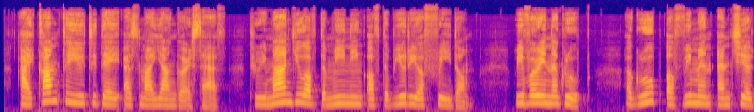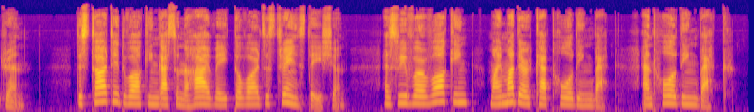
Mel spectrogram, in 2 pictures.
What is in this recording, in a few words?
hungarian child voiceover english locutora infantil hungria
